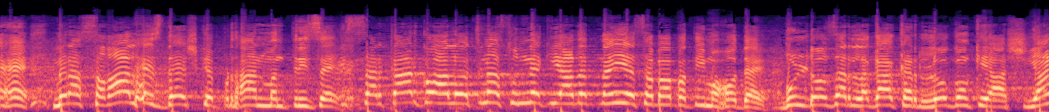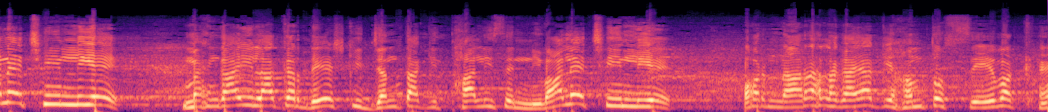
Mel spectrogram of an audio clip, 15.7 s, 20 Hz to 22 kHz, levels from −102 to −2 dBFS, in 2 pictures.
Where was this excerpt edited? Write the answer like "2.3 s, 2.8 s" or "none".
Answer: 2.6 s, 5.8 s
